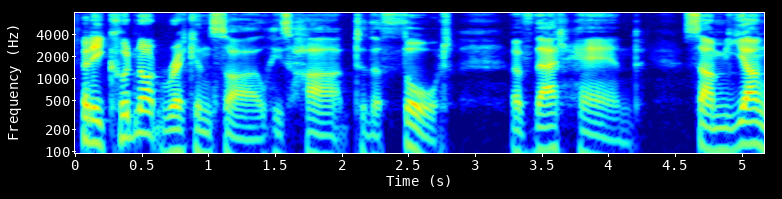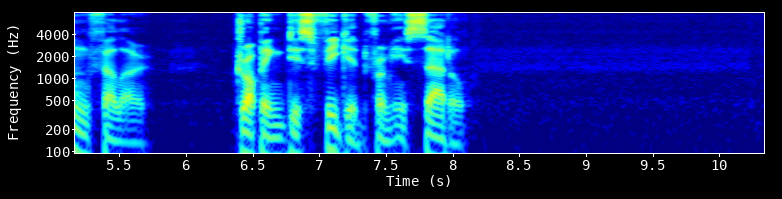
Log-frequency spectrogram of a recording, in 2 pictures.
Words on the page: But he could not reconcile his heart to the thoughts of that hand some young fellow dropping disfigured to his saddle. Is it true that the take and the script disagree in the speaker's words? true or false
true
